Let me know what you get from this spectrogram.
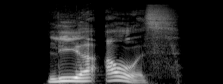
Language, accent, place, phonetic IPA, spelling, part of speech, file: German, Germany, Berlin, [ˌliːə ˈaʊ̯s], liehe aus, verb, De-liehe aus.ogg
- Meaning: first/third-person singular subjunctive II of ausleihen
